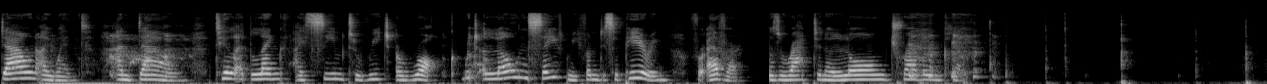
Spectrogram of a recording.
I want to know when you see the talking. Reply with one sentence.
The talking can be heard from 0.0 to 9.7 s.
